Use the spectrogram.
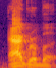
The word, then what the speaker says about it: Agrabah: Lilo and Stitch map, and then we got Agrabah. Agrabah. Every time I say it, Agrabah, it sounds like I'm not saying it right, but it is right.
